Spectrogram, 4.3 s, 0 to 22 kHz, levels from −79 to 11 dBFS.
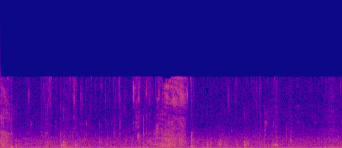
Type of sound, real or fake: real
